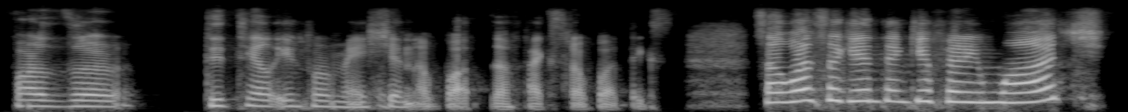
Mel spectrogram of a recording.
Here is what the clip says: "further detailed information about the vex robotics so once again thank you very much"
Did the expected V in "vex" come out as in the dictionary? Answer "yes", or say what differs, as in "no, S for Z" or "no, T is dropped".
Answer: no, F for V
